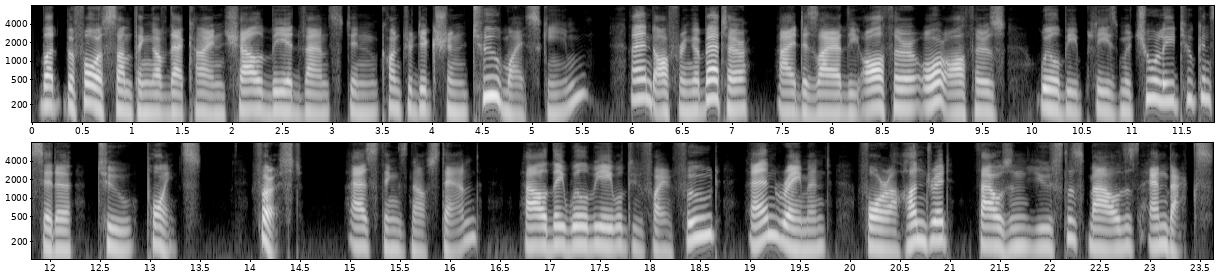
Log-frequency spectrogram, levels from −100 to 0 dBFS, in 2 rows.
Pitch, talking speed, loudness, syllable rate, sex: 170 Hz, 140 wpm, -21 LUFS, 4.2 syllables/s, male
